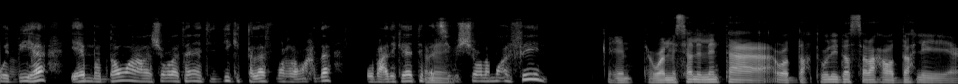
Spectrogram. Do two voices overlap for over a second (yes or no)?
no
